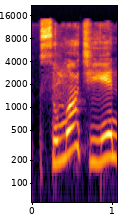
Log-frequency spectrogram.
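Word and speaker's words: Sima Qian: जब हम Chinese history writing की बात करते हैं यहां पे, तो सुमा चियेन नाम का एक इतिहासकार है। ये चाइनीज नाम है तो थोड़ा सा डिफरेंट प्रोनाउंसिएशन होगा इसका, सुमा चियेन।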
